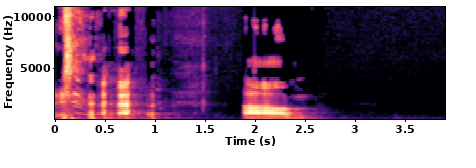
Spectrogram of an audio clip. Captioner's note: laughter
